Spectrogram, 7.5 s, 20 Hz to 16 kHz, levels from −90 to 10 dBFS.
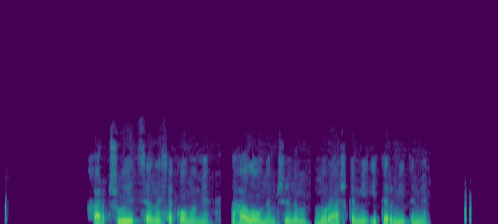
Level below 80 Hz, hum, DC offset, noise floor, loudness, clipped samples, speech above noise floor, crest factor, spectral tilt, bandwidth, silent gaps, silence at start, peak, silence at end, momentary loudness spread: -58 dBFS; none; under 0.1%; under -90 dBFS; -20 LUFS; under 0.1%; over 71 dB; 20 dB; -11 dB/octave; 6 kHz; 3.32-3.47 s; 1.35 s; -2 dBFS; 1.05 s; 17 LU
